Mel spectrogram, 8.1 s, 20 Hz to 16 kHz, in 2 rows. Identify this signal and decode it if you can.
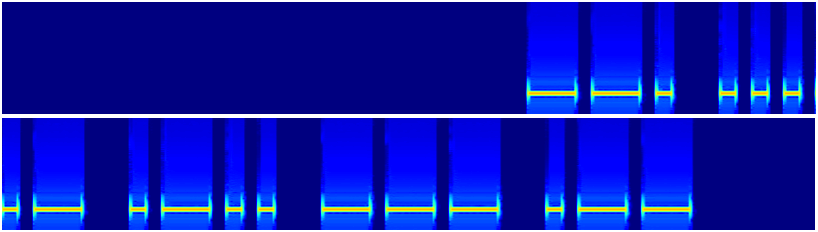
Morse code, heard as a keyed tone, about 15 wpm, 700 Hz. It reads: G4LOW
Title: DXCC-100 Call Signs - 5 Characters - Repeated 2x - 15wpm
